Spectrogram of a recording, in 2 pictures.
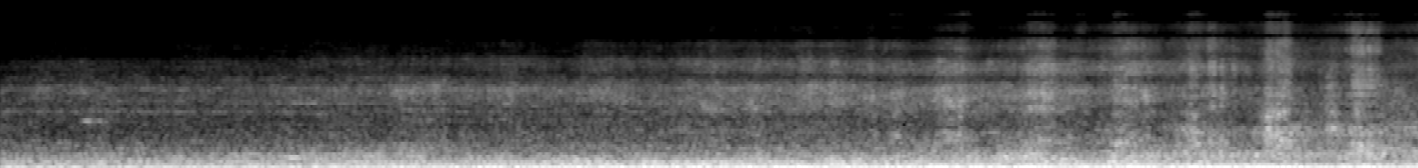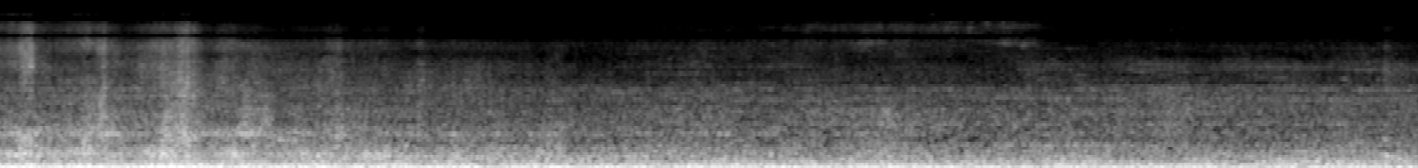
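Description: BNSF intermodal freight train's loaded well cars rolling steadily past close by, a continuous low rumble. A run of sharp clacks comes about a third of the way through and dies away about halfway.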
